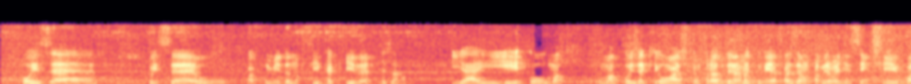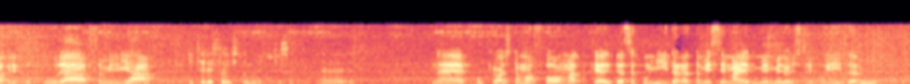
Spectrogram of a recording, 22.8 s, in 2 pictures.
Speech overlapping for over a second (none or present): none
